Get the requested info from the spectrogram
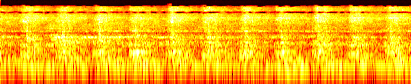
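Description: Powwow drum group playing a grand entry song: a steady drumbeat with voices singing over it.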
